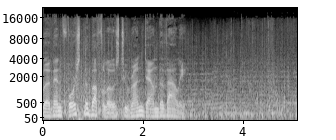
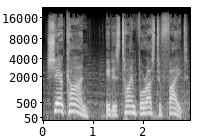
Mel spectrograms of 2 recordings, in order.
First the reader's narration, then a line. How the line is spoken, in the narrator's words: He shouted out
